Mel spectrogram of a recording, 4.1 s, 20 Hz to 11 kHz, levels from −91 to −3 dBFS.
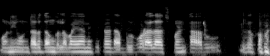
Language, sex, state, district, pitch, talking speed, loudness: Telugu, female, Telangana, Karimnagar, 195 Hz, 120 wpm, -21 LUFS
